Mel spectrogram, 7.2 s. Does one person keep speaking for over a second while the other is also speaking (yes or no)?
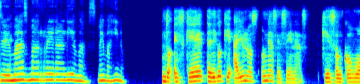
no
